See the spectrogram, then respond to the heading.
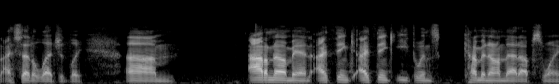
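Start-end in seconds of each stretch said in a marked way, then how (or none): none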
